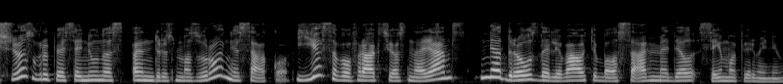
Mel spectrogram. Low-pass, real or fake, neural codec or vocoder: 7.2 kHz; fake; codec, 16 kHz, 16 kbps, FunCodec, trained on LibriTTS, 50 frames a second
